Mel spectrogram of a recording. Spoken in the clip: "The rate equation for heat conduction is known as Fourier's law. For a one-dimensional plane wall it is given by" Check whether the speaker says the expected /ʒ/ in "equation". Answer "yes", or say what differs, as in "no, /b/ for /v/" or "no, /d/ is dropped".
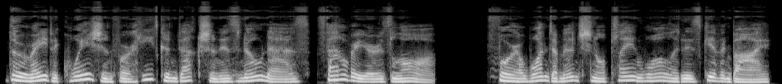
yes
